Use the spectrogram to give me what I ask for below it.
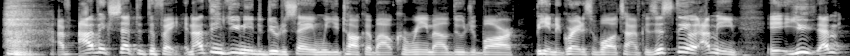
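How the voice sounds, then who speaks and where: A man's voice: a little high, a bit bright. A man hosting a sports talk show, giving casual, slangy opinions with emphatic repetition. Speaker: sports show host answering voicemails.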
